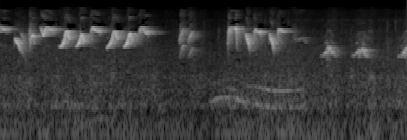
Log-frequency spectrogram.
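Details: Javan bush lark, called branjangan, in richly varied song used as a lure for other bush larks: rapid high descending chirps in runs, with lower notes and a faint background hiss.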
